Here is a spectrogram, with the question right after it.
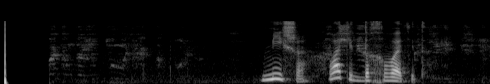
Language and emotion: Russian, neutral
